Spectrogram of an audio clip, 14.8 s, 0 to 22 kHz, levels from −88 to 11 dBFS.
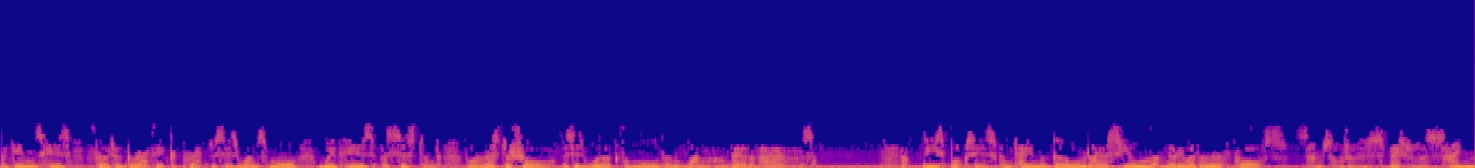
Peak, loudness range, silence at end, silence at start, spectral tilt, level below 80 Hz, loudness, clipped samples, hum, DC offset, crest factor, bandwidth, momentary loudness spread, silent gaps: -4 dBFS; 4 LU; 0 s; 0 s; -7.5 dB/octave; -26 dBFS; -20 LUFS; under 0.1%; none; under 0.1%; 14 dB; 5.6 kHz; 10 LU; none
